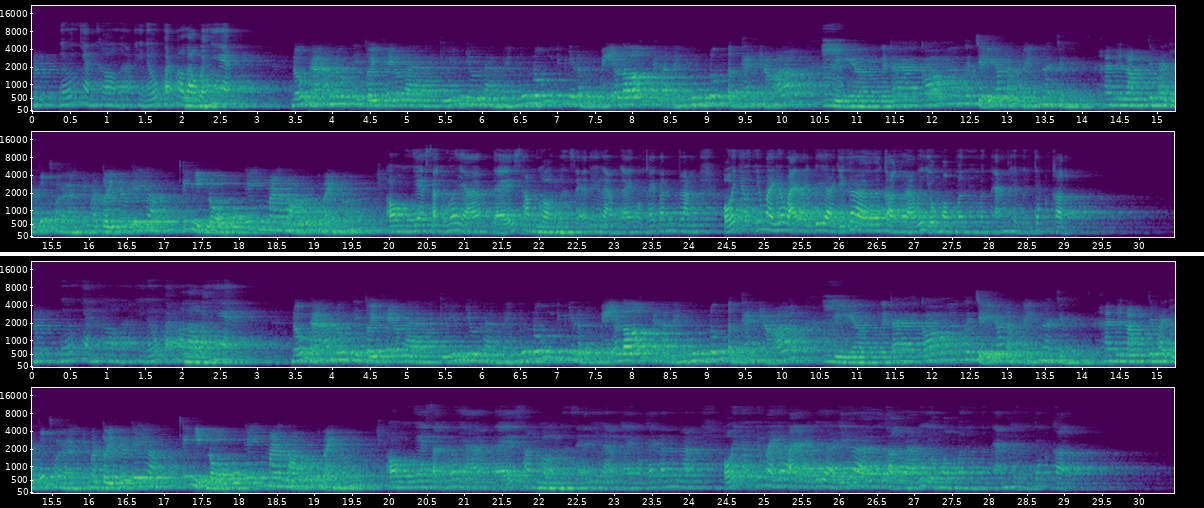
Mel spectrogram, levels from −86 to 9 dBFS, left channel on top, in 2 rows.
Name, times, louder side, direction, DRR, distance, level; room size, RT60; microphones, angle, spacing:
voice 1, 0.4-2.6 10.5-10.8 20.0-29.0, left 3 dB, 90° left, 4 dB, 1.0 m, -22 dB
voice 2, 2.0-2.4 3.4-16.9 17.2-19.6 21.9-22.4, equal, 5° right, -3 dB, 1.6 m, -20 dB
10.5 x 5.5 x 8.3 m, 2.5 s
head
